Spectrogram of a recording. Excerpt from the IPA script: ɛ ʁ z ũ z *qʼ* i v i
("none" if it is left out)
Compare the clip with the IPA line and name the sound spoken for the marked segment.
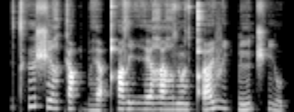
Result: qʼ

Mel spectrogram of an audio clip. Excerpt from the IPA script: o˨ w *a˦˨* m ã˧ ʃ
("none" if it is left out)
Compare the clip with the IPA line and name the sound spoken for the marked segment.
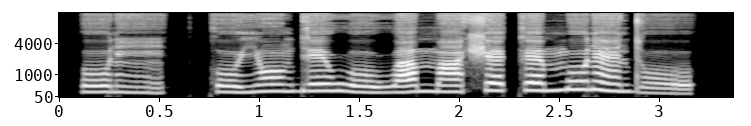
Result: a˨˦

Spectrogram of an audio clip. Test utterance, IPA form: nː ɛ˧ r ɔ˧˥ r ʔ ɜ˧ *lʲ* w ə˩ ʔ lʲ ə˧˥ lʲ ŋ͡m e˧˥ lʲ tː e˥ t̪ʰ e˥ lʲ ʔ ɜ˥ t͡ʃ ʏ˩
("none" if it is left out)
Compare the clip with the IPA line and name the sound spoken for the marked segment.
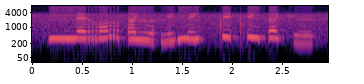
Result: lʲ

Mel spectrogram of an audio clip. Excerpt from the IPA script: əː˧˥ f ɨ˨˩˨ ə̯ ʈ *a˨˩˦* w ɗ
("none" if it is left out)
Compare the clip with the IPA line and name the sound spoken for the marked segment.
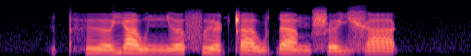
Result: a˨˩˦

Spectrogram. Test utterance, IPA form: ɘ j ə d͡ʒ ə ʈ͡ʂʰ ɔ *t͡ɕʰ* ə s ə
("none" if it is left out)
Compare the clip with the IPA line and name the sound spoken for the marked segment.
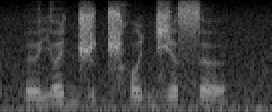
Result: d͡ʑ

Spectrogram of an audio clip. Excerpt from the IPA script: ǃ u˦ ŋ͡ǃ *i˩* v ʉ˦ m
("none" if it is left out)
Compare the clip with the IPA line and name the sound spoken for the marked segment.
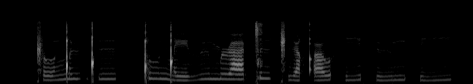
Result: e˩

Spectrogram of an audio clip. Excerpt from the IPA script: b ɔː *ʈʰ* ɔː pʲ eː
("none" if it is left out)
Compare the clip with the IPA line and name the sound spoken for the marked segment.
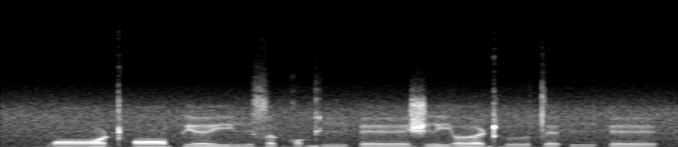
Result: ʈʰ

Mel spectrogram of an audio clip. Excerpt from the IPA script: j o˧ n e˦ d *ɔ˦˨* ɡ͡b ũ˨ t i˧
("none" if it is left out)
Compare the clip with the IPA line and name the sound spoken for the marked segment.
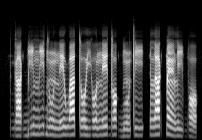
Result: ɔ˦˨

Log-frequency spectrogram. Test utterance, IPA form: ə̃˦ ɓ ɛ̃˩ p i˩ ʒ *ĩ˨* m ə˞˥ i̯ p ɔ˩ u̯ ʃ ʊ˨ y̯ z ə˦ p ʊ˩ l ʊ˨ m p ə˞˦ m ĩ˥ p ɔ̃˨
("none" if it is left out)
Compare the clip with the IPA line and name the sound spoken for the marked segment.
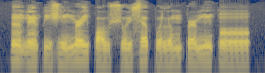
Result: ĩ˩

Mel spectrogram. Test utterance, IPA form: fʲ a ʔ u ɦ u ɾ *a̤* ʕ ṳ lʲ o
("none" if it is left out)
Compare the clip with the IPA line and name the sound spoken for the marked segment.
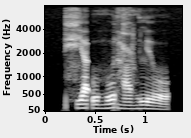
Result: a̤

